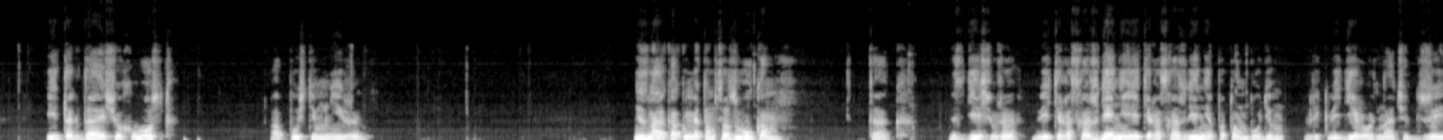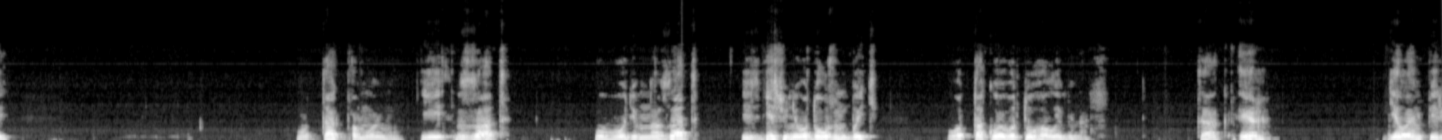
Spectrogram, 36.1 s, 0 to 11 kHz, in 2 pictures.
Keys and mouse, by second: 0.1 click, 2.2 g, 5.2 a, 5.8 i, 9.5-11.5 drag, 15.4 click, 17.6 g, 22.4 click, 25.0 g, 27.5 click, 30.4 click, 33.5 r, 35.4 click.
